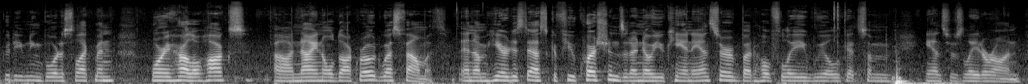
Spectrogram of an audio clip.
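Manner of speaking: quiet public comment, barely carrying; too quiet. Real, not acted. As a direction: speak softly, as if away from the mic. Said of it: "could you speak a little louder".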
